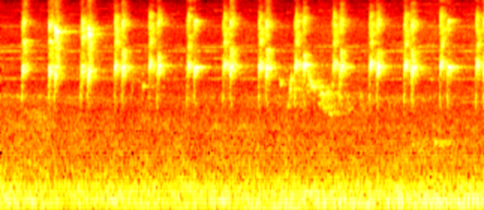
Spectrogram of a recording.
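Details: Squirrel squeaking in a terrace garden: a run of sharp, high chip-like notes about twice per second, a short descending chirp midway, light background hum.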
